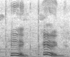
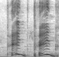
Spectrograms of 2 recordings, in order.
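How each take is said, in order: First: It is said softly and kindly. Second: It is yelled loudly.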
